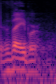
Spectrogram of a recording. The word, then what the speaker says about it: Weber: It's spelled Weber, but his mama didn't teach him any better, so he pronounced it Weber.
